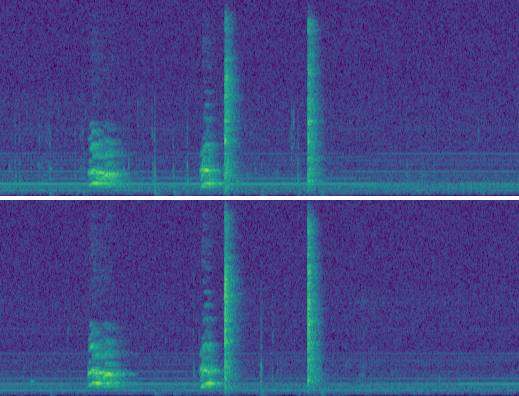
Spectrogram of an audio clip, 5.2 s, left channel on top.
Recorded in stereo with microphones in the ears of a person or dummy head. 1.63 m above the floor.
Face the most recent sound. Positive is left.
turn(degrees=-25)  # may be behind; listen again after turning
